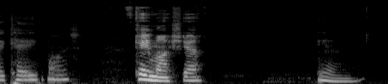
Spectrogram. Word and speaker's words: Chemosh: Chemosh, yeah.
